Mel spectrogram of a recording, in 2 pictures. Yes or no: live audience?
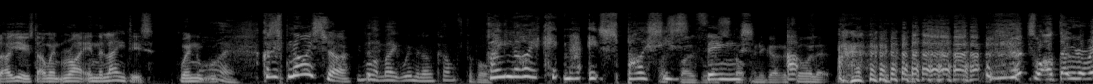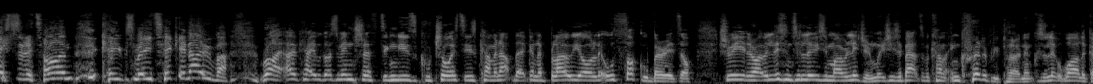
no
